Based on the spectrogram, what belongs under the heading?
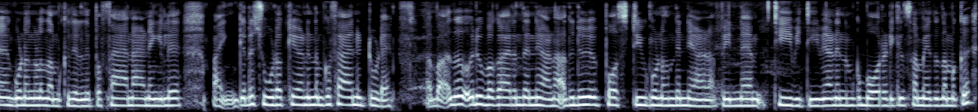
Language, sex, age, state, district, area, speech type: Malayalam, female, 18-30, Kerala, Wayanad, rural, spontaneous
